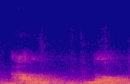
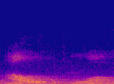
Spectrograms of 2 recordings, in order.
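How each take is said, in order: No difference in how they are said.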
